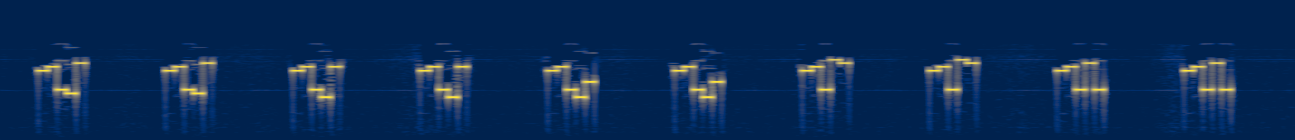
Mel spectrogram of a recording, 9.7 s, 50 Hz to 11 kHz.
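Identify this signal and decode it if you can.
Five-tone selective call (ZVEI), heard as quick runs of five tones, tones of about 70 ms. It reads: 89320 89320 89319 89319 89315 89315 89330 89330 89303 89303
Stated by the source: ZVEI five-tone call received by SDR.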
